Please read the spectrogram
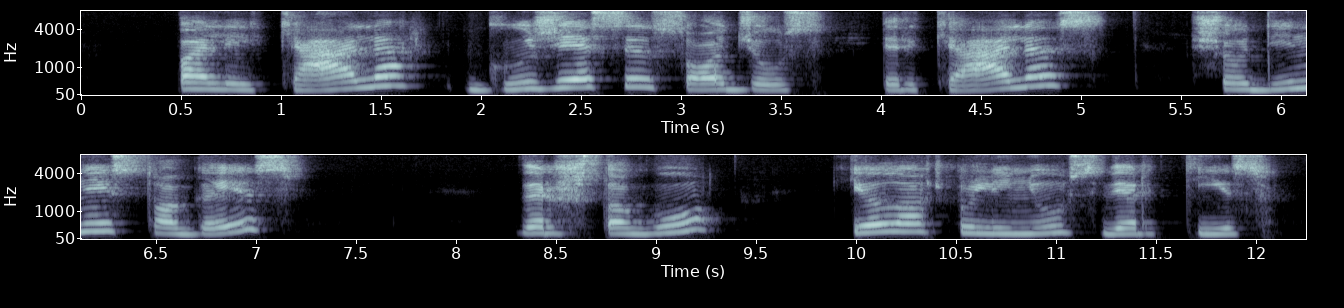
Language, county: Lithuanian, Vilnius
